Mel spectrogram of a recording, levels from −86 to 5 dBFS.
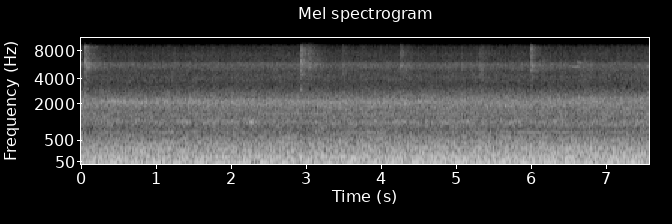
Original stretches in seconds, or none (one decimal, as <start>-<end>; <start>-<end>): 0.0-7.6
